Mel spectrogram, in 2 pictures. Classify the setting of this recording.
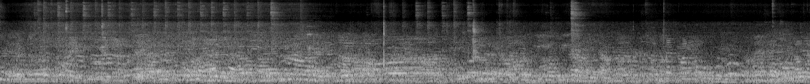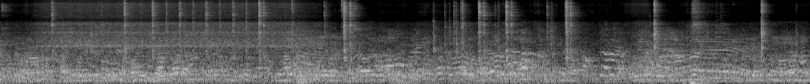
cafe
